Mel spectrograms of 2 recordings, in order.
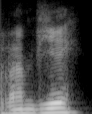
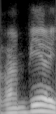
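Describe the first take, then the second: First: The name is said the French way. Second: The name is said the Spanish way.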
